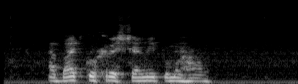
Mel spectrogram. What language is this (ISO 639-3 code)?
ukr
